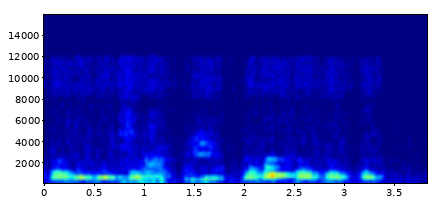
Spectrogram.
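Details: Cavalier King Charles Spaniel puppies, four weeks old, in a home puppy pen during socializing and weighing: a soft run of whiny, wavering whimpers and squeals, closely strung together in two bursts, quiet indoors.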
